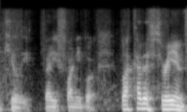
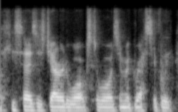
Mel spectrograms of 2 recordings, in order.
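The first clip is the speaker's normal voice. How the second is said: ordinary delivery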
